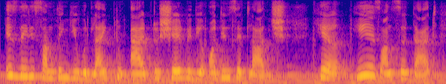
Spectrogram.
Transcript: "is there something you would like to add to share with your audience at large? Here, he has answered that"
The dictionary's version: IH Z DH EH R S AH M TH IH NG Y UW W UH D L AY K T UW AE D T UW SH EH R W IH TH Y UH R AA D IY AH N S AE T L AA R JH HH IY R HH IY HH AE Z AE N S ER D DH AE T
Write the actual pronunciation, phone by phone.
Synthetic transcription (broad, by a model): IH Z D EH R S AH M T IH NG Y UW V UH D L AY K T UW AE D T UW SH EH R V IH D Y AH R AA D IY AH N S AE T L AA R JH HH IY R HH IY HH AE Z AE N S ER D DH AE T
